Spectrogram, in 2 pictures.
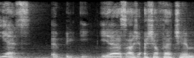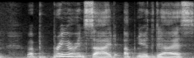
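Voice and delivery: very high-pitched, flustered, panicked stammering. In a game, the young man at the door answers about the high priest, panicked stammering. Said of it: "a young man answered the door. / A panicked look set in on the young man's face, and he froze. He mumbled. / a young man answered the door. / a young man answered the door. / Stammered the young acoly".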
